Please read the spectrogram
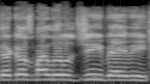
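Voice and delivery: very high, loud gleeful cry. Acting out the mom running around the house: imitating his mom. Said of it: "She's just running around the house like".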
